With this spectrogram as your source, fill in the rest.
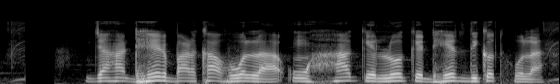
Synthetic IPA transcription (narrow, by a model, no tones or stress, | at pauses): d͡ʒəɦãɖʱeːɾbəɽ̤kʰaɦolaũɦãkeloɡkeɖʱeɾd̪ɪkət̪hola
